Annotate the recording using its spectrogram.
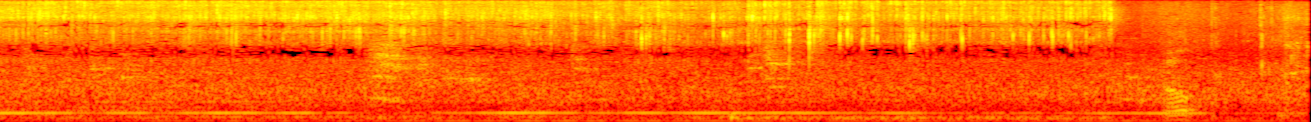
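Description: Garden hose spraying water onto a flat board, a steady hissing splash that stops shortly before the end. A faint steady hum runs underneath.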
